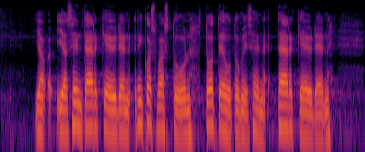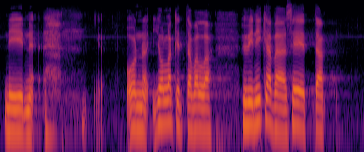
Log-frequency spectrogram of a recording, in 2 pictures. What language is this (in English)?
Finnish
